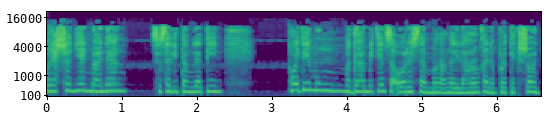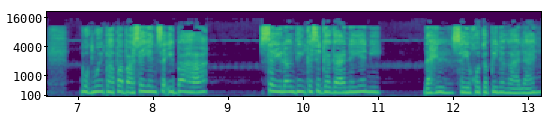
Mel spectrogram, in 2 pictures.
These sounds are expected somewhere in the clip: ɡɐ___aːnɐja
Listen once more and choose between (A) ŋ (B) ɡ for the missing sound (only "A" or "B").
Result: B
